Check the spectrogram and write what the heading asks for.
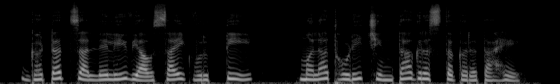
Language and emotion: Marathi, fearful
